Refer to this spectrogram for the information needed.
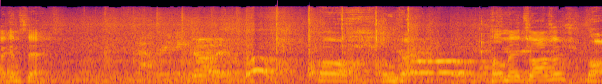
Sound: crowd

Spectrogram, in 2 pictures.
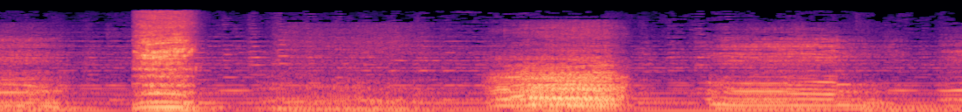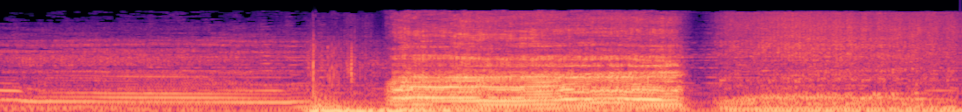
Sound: triceratops sounds

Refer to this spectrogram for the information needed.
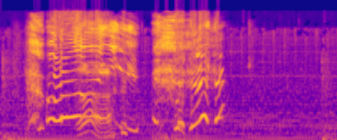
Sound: giggles

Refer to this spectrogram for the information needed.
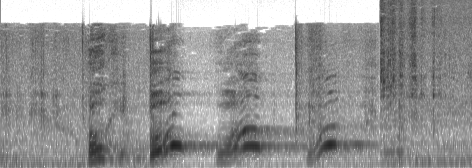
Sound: slow motion shouting

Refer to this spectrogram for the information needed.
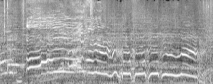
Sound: all exclaiming

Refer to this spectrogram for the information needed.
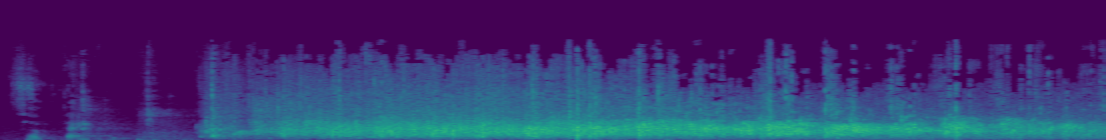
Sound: applause

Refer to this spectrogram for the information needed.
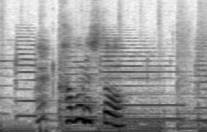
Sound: gasp

